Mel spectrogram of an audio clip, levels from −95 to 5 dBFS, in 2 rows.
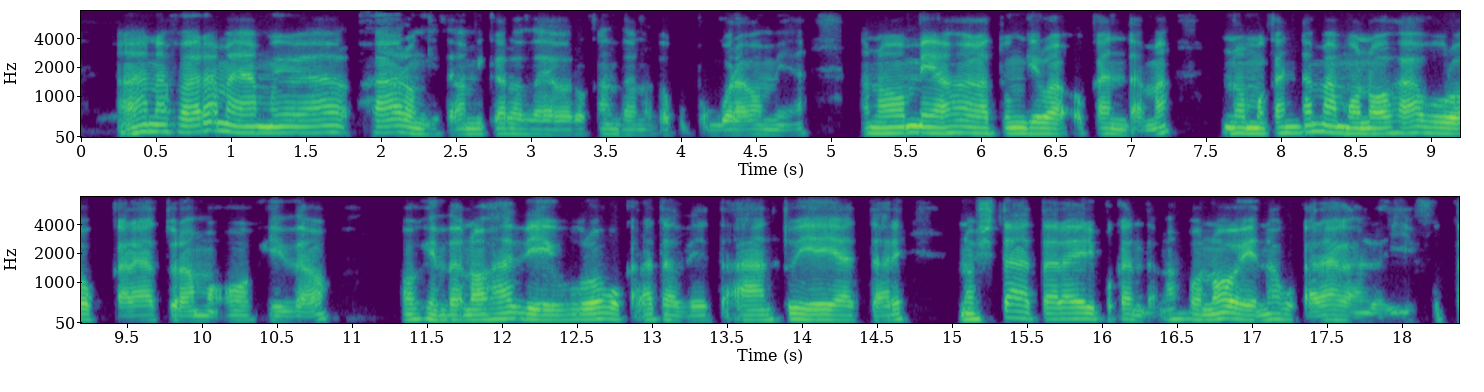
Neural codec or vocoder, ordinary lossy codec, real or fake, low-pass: vocoder, 24 kHz, 100 mel bands, Vocos; Opus, 24 kbps; fake; 7.2 kHz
